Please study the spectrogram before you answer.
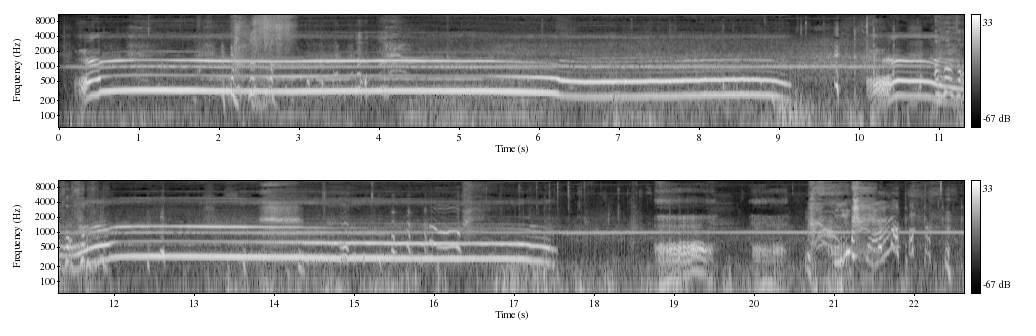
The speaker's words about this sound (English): Not looking so good, honey. It's like a slow motion howl.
